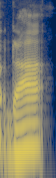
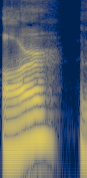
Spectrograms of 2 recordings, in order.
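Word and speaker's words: ら: So Ra is a bunny. It's a very weird looking bunny. Ra la. Pronounced like a combination of ra and la.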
